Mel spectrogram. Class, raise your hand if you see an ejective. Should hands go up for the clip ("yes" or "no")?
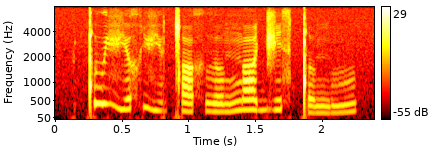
no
